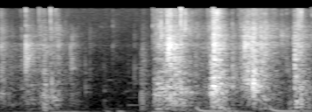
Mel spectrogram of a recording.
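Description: Scissors cutting into a large plastic-wrapped cardboard box, then cardboard and plastic wrap crackling and tearing as the top is cut and pulled open, much louder from about a second in.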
